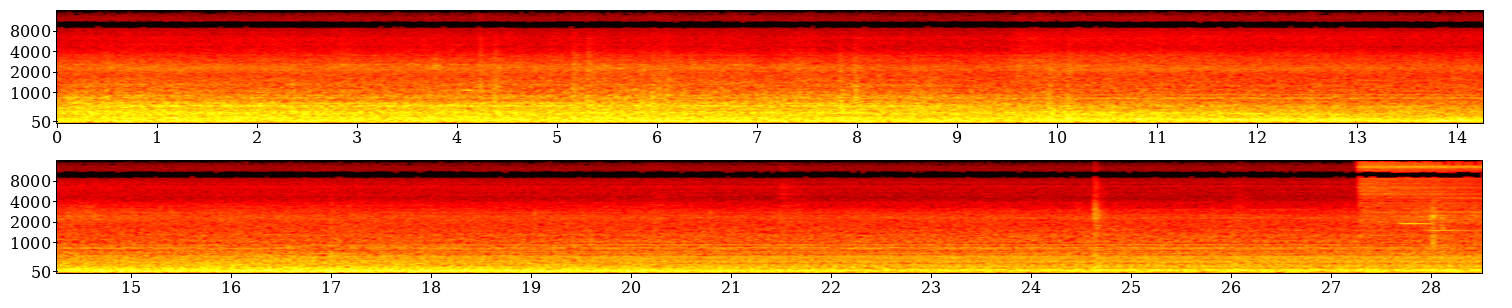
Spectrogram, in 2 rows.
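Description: Keihan 600 series train running, heard from inside the car: a steady rumble of wheels on rail and the traction motors. A higher hiss sets in near the end.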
